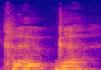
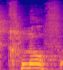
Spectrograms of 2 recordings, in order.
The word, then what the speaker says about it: Clough: Kluger to room 3. It's Clough as in Brian, although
